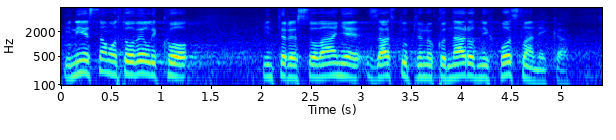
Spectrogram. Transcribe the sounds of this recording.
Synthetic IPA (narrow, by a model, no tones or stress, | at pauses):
iniːje̞samo̞t̪o̞ːʋe̞liko̞ | int̪eɾe̞so̞ʋaːɲe̞zast̪uːpʎe̞no̞ko̞d̪naːɾo̞d̪nixpo̞slˠaniːka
